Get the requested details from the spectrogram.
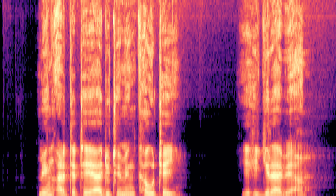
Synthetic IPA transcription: minʔaɾtatajaːdutɔminkʰawtaj | ʔɛɦid͡ʒiɾaːɓɛ̰ʔa̰m

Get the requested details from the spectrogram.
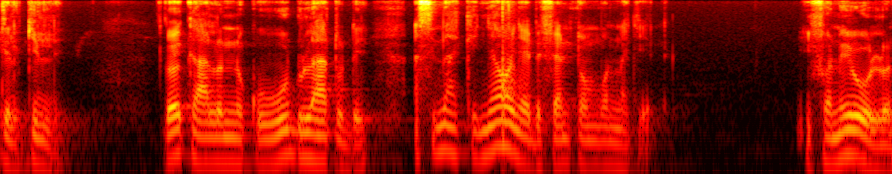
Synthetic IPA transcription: telkilːi | ɡojkaːlonːikuwudulaːtudiasinakeɲawoɲabifɛntɔmbɔnːacḛl | ifanojolo

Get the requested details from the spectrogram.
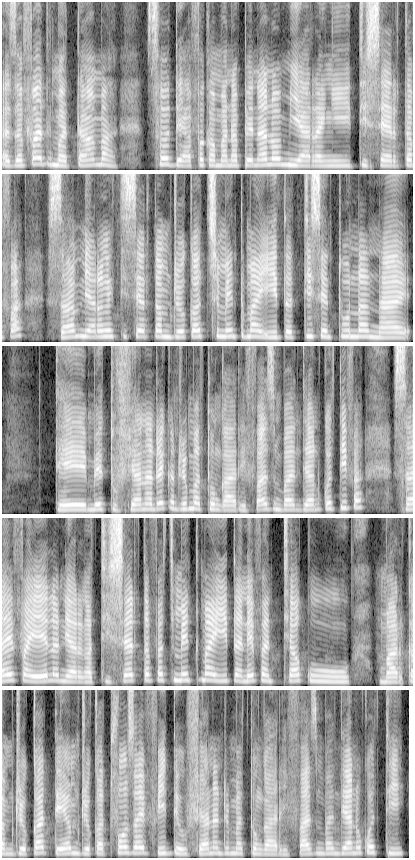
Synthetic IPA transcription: azafad̪imad̪aməsod̪eafakəmanapenanomiaɾaŋit̪iseɾit̪əfa | z̥amiaɾaŋət̪iseɾit̪amiɳɖ͡ʐekat̪u̥t͡siment̪imait̪ət̪isent̪unana | d̪̥emet̪uv̥janəɳɖ͡ʐekʲaɳɖ͡ʐeumat̪uŋɡaɾiv̥azimband̪ianəkut̪ifa | z̥ajefaeləniaɾaŋət̪iseɾit̪əfat͡siment̪imait̪ənefənit̪iaku | maɾakamiɳɖ͡ʐekat̪̚d̪eamiɳɖ͡ʐewkat̪u̥fõzajvid̪euvjanaɳɖ͡ʐemat̪uŋɡaɾiv̥azimband̪ianəkut̪i

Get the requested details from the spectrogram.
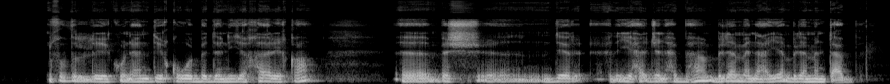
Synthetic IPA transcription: nfɑd̪ˤːəlːijkunʕənd̪iqowːabæd̪ænəjːaxæɾəqɑ | bæʃ | nd̪iɾəjːħaʒːanħəbːhæblæmænʕajæmblæmænət̪ʕabːəɾ

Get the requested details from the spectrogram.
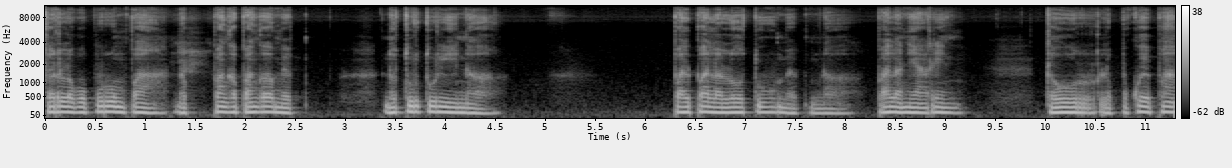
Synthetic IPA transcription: toɾlaβopuɾumpanapaŋɡapaŋɡame̞p̚ | natuɾtuɾina | palpalalo̞tume̞pna | palaniaɾiŋ | tawɾlapukue̞pa

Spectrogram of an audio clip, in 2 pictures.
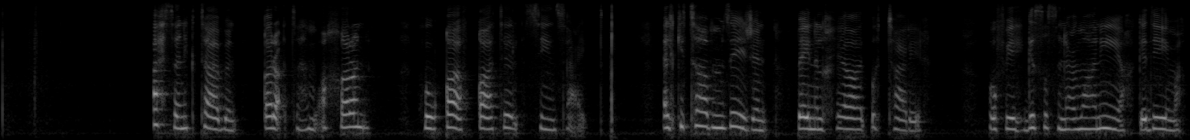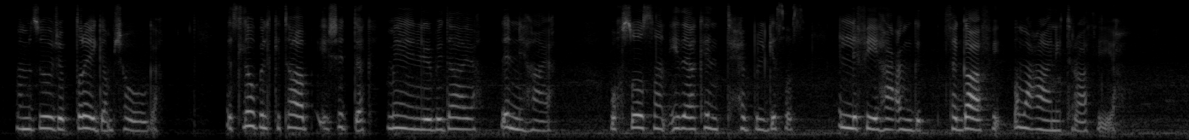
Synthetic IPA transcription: ʔaħsankɪ̥t̪aːbɪn | qɑɾˤɑʔt̪ahmʊʔaxːɑɾˤɑn | huːqɑːfqɑːt̪ɪlsiːnsa̰ʕḭːd̪̥ | ʔɪlkɪt̪ʰaːbmʊziːd͡ʒɪn | b̥eːnɪlxɪjaːlwɪt̪ʰːaːɾiːx | wfiːhɡɨsˤɑsˤnʕʊmaːnɪjːaqad̪iːma | mamzuːd͡ʒab̚t̪ˤɑɾiːɡamʊʃawːɪɡa | ʔʊsluːbɪlkɪt̪aːbjɪʃɪd̪ːak | mɪnɪlbɪd̪aːja | lɪnːɪɦaːja | wxʊ̥sˤuːsˤɑnʔɪðakʊnt̪ːħɪbːɪlɡɨsˤɑsˤ | ʔɪlːifiːɦaʕʊmɡa | θaɡaːfiwmaʕaːnit̪ʊɾˤɑːθɪ̰jːa̰

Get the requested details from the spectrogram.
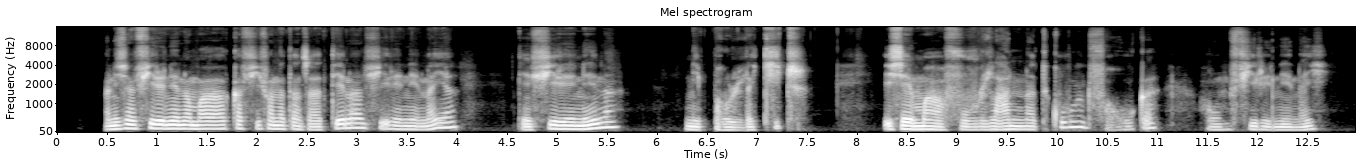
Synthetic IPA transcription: anis̬anifiɾenenəmakafifanat̪and͡zaɦt̪enənifḭɾenenaja | d̪̥enifiɾenenə | nib̥awlunəkʰiʈ͡ʂə̥ | izajmav̥ulaninat̪i̥kuaniv̥aokə | awamifiɾenenaj

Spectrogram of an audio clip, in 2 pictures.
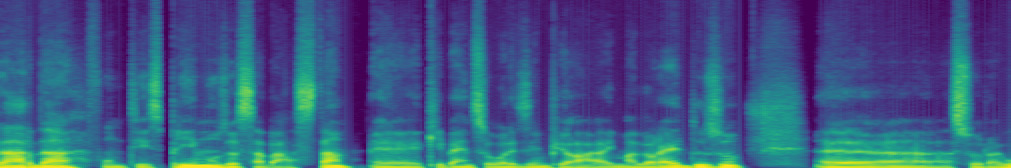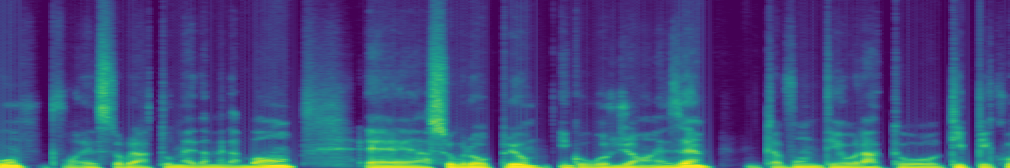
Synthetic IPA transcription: saɾd̪afunt̪ispɾiːmuzsaba̰st̪aɛk̟ʰːipɛnsupɔɾɛzempjua̰imalːɔɾɛd̪ːuz | asːuraɡuɛst̪upɾa̰t̪ːumɛd̪amɛd̪abɔ | ɛasːupɾopɾjuikukuɾd͡ʒɔːnɛzɛ | kavunt̪iupɾat̪ːut̪ipːikʰːu

